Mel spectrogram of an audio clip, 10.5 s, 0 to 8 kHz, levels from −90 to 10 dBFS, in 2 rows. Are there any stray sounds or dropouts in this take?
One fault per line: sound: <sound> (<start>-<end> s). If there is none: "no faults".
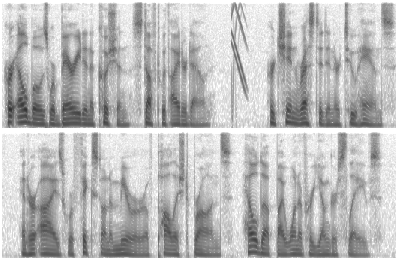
sound: chirp (3.1-3.3 s)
